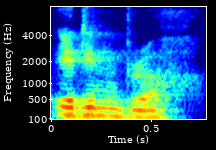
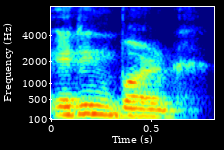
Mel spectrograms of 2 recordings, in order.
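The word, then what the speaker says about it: Edinburgh: স্কটল্যান্ডে university of এডিনব্রা আপনি যদিও উচ্চারণটা দেখে মনে হবে এডিনবার্গ বাট উচ্চারণটা ওরা এডিন ব্র তো সেই হচ্ছে এটার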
